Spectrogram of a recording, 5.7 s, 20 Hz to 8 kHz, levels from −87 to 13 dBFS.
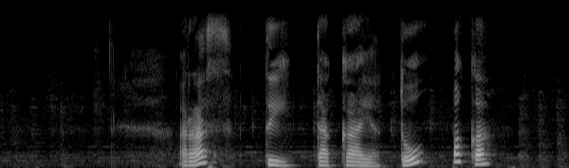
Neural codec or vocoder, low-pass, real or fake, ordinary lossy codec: none; 7.2 kHz; real; none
